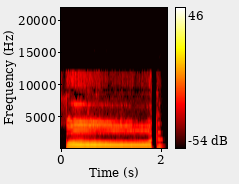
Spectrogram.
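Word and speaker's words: صاد: আচ্ছা এখান থেকে সদ সদ সবাই বলতে থাকেন সদ সদ সদ এটা হল সদ সদ এটা পুর অক্ষর এ মুখ গোল করে বলতে হবে সদ সাতটি পূরক্ষর রয়েছে।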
